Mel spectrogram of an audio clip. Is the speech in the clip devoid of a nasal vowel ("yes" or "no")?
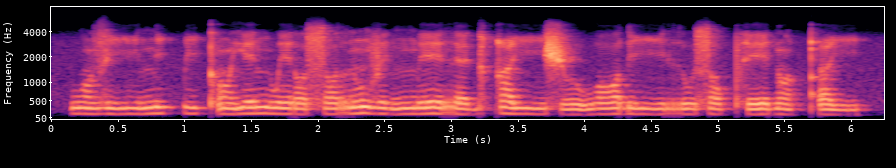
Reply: no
